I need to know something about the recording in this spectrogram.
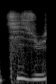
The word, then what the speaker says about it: Tizu: Ça a donné Tizus, ça s'écrit T-I-Z-U.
